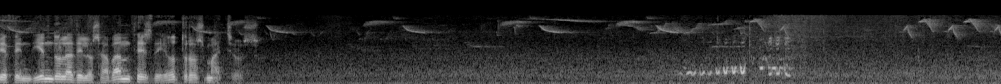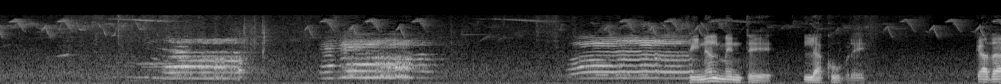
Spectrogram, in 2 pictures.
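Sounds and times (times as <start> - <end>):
birds chirping: 0.0 - 20.0
panda bleating calls: 11.3 - 12.6, 13.2 - 14.5, 15.7 - 17.1.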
